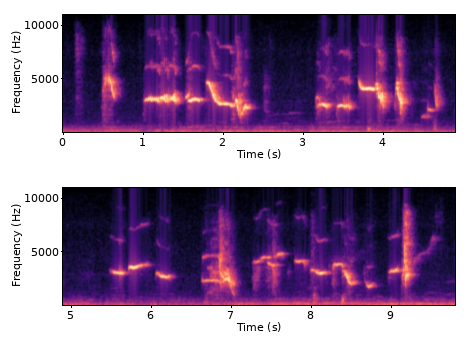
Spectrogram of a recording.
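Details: Varied song of an Oriental magpie-robin: clusters of bright whistles, chips and downslurred notes delivered in quick bursts with short gaps, fairly loud against a faint low hum.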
